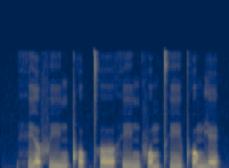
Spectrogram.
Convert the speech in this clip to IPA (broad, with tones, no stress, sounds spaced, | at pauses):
h i˧˩ ə̯ f iː˩˧ ŋ pʰ o˧˩ p̚ t̪ʰ ɤː˩ h iː˧ ŋ f o˧ m t̪ʰ iː˧ pʰ o˧ m j e˩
